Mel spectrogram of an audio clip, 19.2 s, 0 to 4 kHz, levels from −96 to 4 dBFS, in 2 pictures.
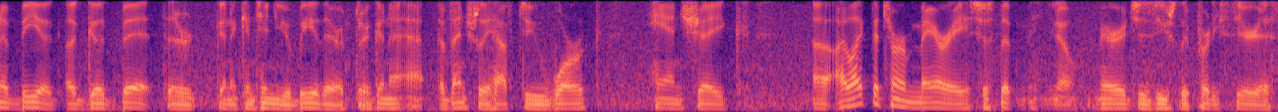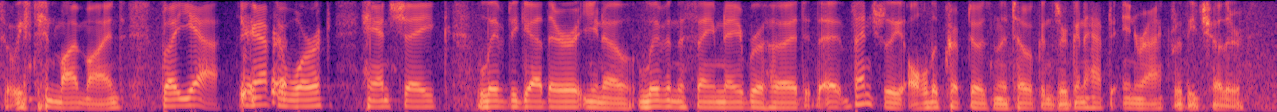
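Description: Speech with gain pumping throughout. The room background sits about 34 dB below the speech, and the gain swings by around 15 dB, likely from far too much input gain driving a fast limiter. Nothing is heard above 4 kHz, consistent with a narrowband G.711-type call codec.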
